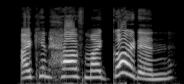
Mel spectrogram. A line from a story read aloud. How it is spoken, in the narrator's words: cried Mary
